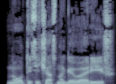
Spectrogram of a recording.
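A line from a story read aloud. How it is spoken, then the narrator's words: Pleased grumble. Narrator (Russian): проворчал я, пряча довольную ухмылку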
